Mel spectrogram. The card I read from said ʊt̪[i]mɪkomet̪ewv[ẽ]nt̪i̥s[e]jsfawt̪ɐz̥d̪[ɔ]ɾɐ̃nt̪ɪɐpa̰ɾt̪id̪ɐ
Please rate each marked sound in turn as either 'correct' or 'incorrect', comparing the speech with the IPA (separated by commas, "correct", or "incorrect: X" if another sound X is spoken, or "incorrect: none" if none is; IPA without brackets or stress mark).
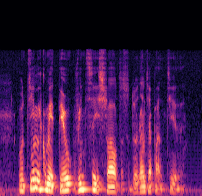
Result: correct, incorrect: ĩ, correct, incorrect: u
